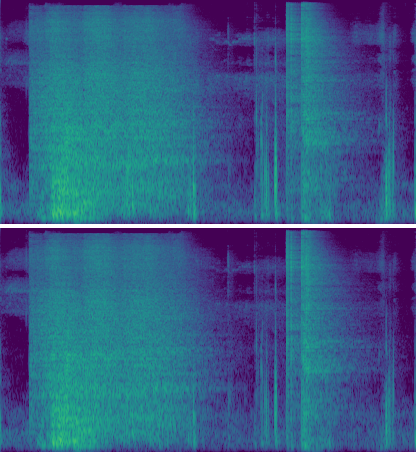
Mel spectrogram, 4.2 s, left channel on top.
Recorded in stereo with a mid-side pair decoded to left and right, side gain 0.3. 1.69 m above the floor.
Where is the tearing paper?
30° right, 0.5 m.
